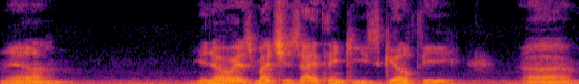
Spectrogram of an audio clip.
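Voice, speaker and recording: A man talks at a very slow pace, with long, frequent pauses. The room echo is audible and background noise is noticeable. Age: 90s. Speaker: interviewee. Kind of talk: interview. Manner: halting.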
